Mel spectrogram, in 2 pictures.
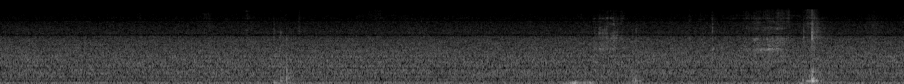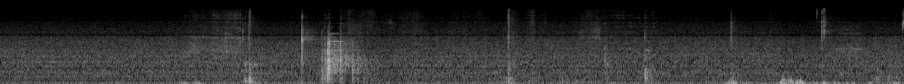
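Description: Steady room hum with scattered soft knocks and rubbing as strips of trimmed clay are pulled off the edge of a slab and handled on a wooden worktable, loudest about twelve seconds in.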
